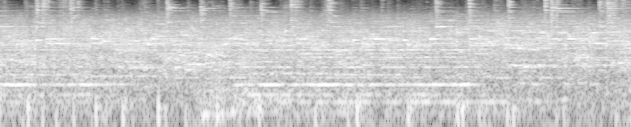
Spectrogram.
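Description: Film background score with sustained pitched tones, cut through by frequent sharp clicks of sword clashes.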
